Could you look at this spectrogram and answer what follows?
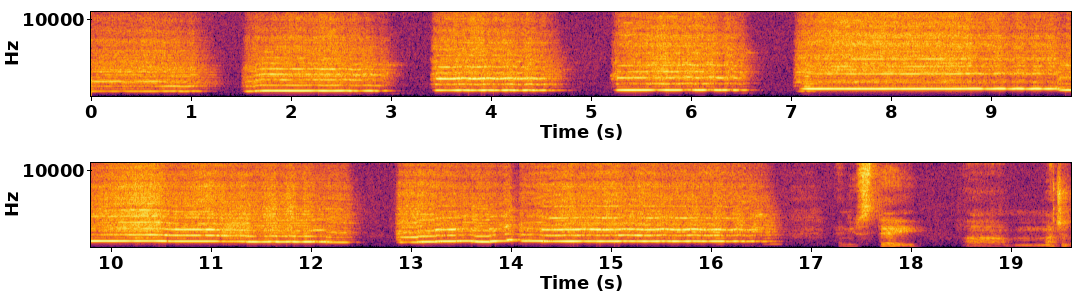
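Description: A ney flute plays the basic notes of maqam Saba in a string of breathy sustained tones, each separated by a short pause. Some notes bend or glide, and a brief different sound follows at the end.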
